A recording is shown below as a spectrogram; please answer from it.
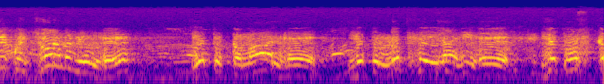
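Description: Only speech: a man preaching into a microphone, his voice rising and falling in long, swelling phrases.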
